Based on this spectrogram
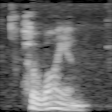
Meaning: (adjective) 1. Descended from the peoples inhabiting the Hawaiian Islands prior to European contact 2. Of or pertaining to the Hawaiian race, culture, or language
- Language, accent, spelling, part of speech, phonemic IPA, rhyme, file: English, Southern England, Hawaiian, adjective / noun / proper noun, /həˈwaɪ.ən/, -aɪən, LL-Q1860 (eng)-Hawaiian.wav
